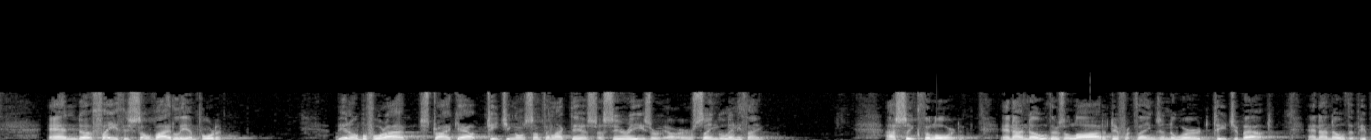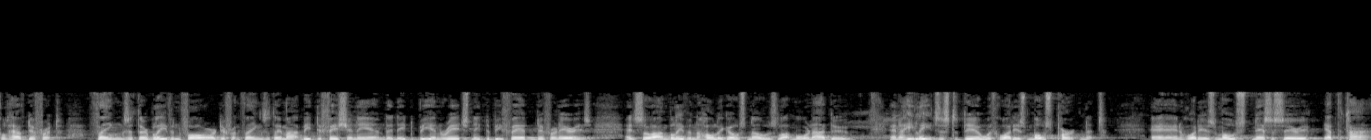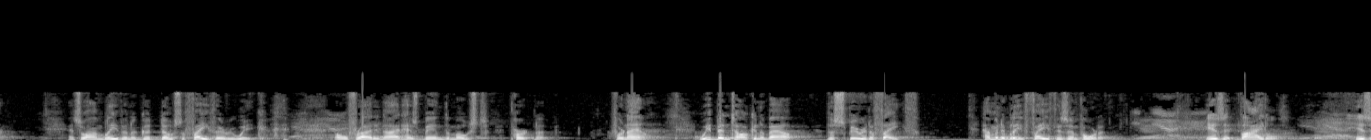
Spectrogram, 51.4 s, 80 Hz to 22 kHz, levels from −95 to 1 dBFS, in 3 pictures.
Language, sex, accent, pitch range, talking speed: English, male, American, 150-180 Hz, 175 wpm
